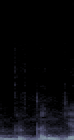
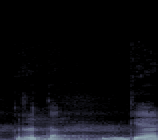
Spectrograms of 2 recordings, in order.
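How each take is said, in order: First: Said in the usual way. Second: कृतज्ञ split as "krit ... gya"; mispronounced. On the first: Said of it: "होता है". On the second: Shown as a demonstration. Teacher showing students an error, कृतज्ञ mispronounced. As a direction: break up कृतज्ञ wrongly. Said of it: "नहीं होता".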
